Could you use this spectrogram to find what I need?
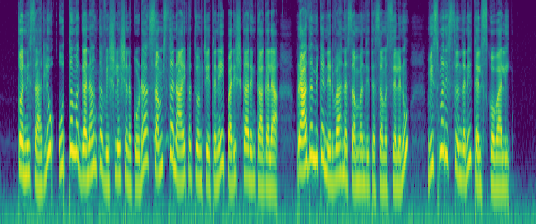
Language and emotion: Telugu, neutral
